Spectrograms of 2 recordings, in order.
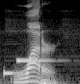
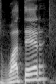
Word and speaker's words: water: Water, agua. Cuidado la pronunciación, que no es water, es water, water. Se podría decir water, water, pero ya sabemos que la T es como una R suave.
